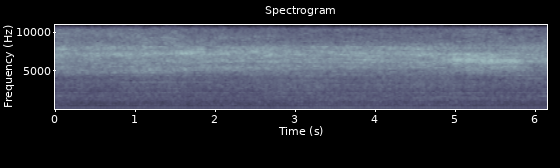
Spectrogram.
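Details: Norwood HD36v2 bandsaw mill, day two testing new roller guides (ceramics replaced), slabbing big black oak through bark, about 24 inches wide: steady even engine drone holding firm with constant saw hiss; effortless flat cut, motor loaded normally.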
